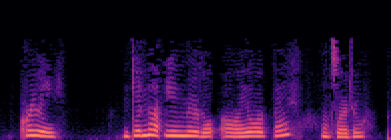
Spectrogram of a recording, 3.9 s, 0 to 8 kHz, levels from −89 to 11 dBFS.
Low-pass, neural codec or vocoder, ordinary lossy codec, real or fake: 7.2 kHz; codec, 16 kHz, 0.5 kbps, FreqCodec, larger model; MP3, 24 kbps; fake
